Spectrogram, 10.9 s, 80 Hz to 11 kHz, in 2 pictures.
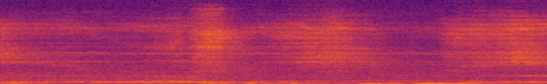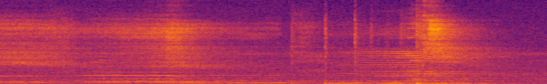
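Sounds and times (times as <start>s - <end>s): women singing close harmony: 0.0s - 10.7s.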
